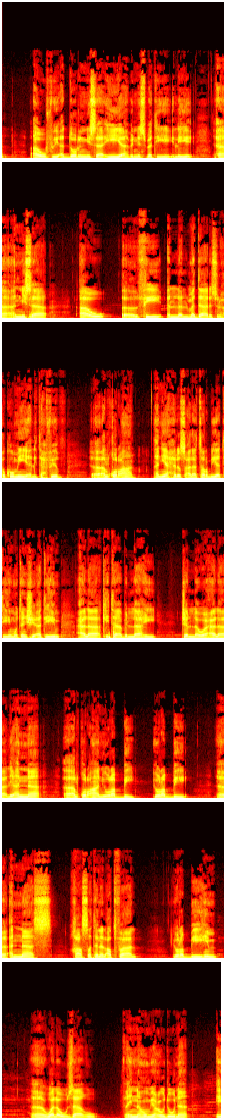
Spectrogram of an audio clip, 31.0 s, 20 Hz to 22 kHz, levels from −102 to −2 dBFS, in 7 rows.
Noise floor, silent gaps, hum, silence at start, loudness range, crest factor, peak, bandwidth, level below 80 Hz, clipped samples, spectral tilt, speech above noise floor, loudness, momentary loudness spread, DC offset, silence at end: -57 dBFS; none; none; 0.55 s; 2 LU; 14 dB; -2 dBFS; 15.5 kHz; -40 dBFS; under 0.1%; -5 dB/octave; 42 dB; -16 LUFS; 9 LU; under 0.1%; 0 s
